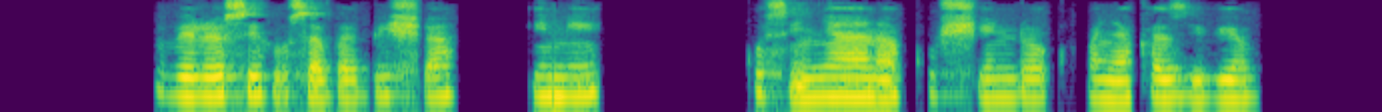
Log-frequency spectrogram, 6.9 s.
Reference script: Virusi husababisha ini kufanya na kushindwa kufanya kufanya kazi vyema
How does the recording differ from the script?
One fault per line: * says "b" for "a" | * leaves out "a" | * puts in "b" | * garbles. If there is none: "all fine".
* says "kusinyaa" for "kufanya"
* leaves out "kufanya"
